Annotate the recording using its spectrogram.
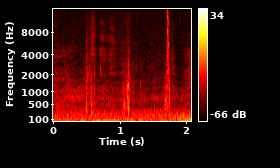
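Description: Footsteps of a person walking, three steps about half a second apart, over a steady low rumble.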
